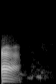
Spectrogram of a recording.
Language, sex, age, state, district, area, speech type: Bengali, male, 30-45, West Bengal, Paschim Bardhaman, urban, conversation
